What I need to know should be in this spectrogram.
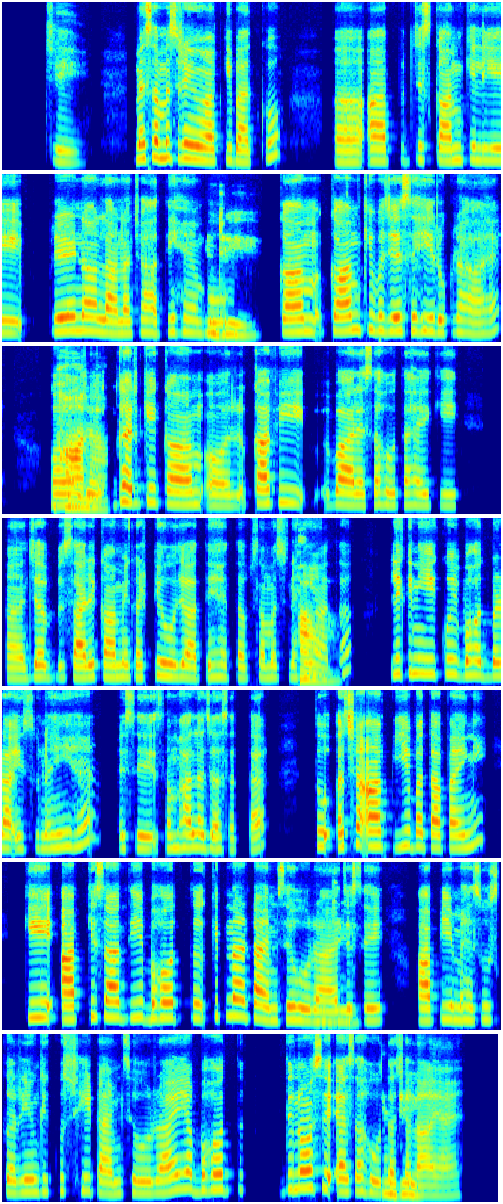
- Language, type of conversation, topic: Hindi, advice, मैं किसी लक्ष्य के लिए लंबे समय तक प्रेरित कैसे रहूँ?
- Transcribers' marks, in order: in English: "इश्यू"; in English: "टाइम"; in English: "टाइम"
